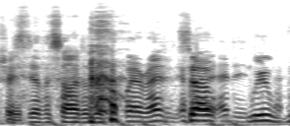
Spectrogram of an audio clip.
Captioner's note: laughs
